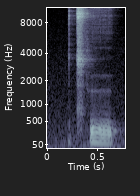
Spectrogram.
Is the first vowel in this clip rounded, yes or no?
yes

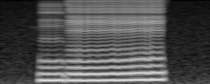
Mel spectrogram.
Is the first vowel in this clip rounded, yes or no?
no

